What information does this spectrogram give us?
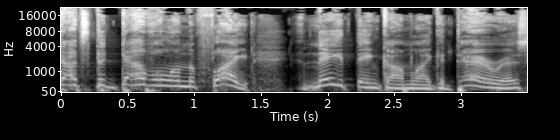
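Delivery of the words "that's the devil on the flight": put-on high scream, loud. Retelling a dream, warning everybody on a flight: retelling own screaming. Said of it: "I'm trying to scream to everybody".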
